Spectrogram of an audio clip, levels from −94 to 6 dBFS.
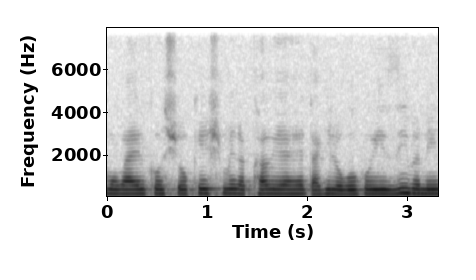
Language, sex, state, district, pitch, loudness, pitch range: Hindi, male, Maharashtra, Washim, 195 Hz, -12 LUFS, 195-200 Hz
